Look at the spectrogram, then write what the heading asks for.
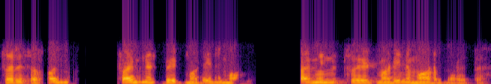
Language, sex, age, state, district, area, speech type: Kannada, male, 18-30, Karnataka, Tumkur, urban, conversation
